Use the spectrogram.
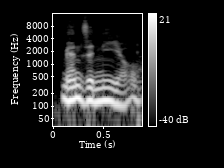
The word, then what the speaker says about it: Manzanillo: And did I pronounce that correctly? Manzanillo.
